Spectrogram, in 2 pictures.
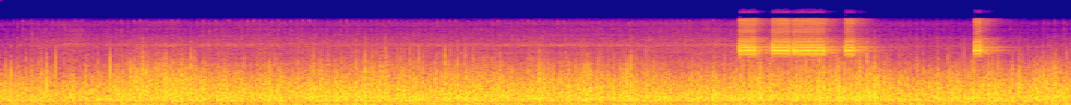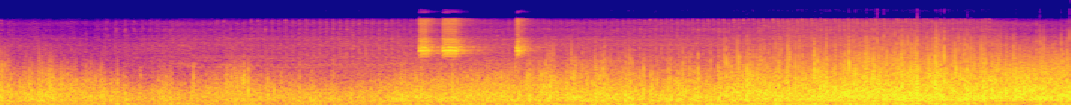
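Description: Motorcycle's electric horn beeping three times: about five seconds in, a short beep a second later, and another about ten seconds in. Under it, the steady rush of wind on the microphone and the engine running while riding.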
